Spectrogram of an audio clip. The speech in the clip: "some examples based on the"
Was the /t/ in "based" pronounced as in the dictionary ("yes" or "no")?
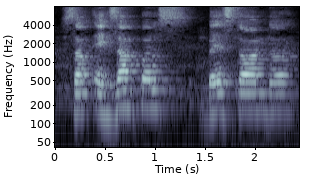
yes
